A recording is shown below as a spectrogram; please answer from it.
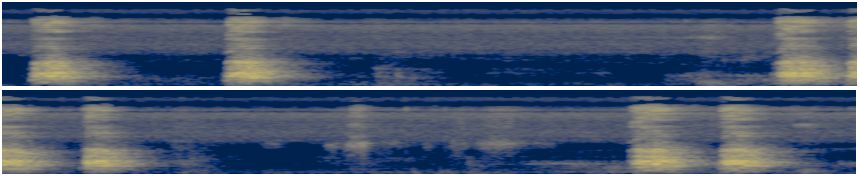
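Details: Bulldog barking in New York City: loud, hoarse, deep barks, first two single ones a second apart, then a triple burst, then a final pair, with quiet gaps between.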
